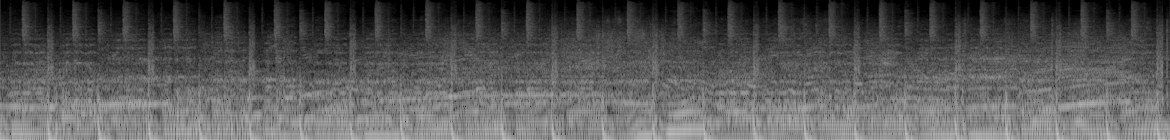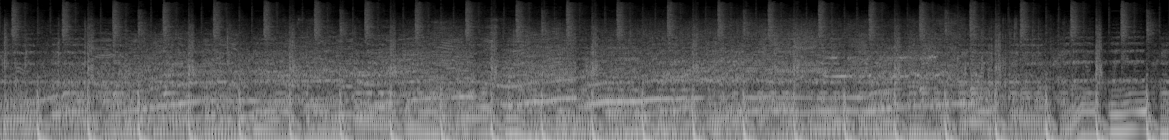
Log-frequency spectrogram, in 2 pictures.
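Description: Two drift cars in a tandem run, their engines revving up and down at high revs and their tyres squealing as they slide, under electronic music with a steady beat.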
